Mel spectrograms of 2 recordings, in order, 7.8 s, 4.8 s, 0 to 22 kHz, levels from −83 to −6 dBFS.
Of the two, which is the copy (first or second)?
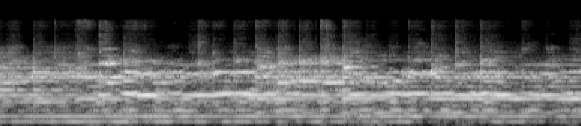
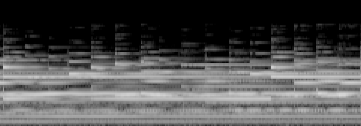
first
